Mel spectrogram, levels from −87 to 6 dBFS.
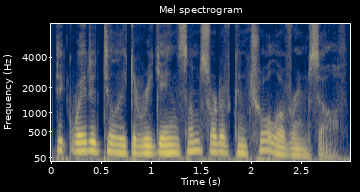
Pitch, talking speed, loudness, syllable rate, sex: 125 Hz, 240 wpm, -17 LUFS, 5.8 syllables/s, male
